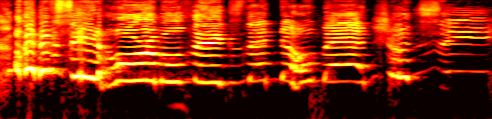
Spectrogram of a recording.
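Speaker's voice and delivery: high, loud panicking wail, freaking out.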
